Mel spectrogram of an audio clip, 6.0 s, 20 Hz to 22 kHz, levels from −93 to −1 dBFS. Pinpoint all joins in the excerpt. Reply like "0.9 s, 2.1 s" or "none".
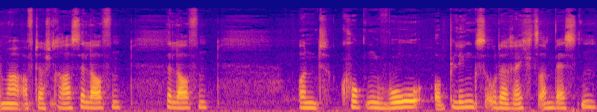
1.7 s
